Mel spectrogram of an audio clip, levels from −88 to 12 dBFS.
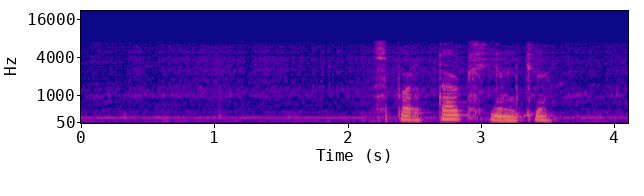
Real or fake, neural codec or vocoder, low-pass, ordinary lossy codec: fake; codec, 16 kHz, 16 kbps, FreqCodec, larger model; 7.2 kHz; none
